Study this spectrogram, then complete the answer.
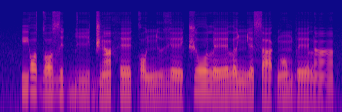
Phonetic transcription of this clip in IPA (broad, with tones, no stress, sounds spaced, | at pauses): j ɔ˦ d ɔ˧ z i˧ ɡ͡b iː˨ d͡ʒ ã˨˦ h eː˧ ɡ ɔ˨ ɲ ɨ˨ ɣ eː˨ t͡ʃ oː˦ l eː˨˦ l ə˦ ɲ e˧ s aː˨ ɡ ɔ̃˦ b eː˧ l ã˨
